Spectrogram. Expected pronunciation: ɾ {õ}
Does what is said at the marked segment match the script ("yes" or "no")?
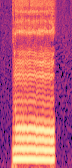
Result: yes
